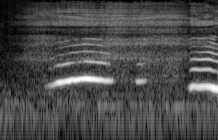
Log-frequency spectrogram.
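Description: Drawn-out vocal yawns from a person, two in a row: a long voiced, breathy one and then a shorter second, with a faint sound between them.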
